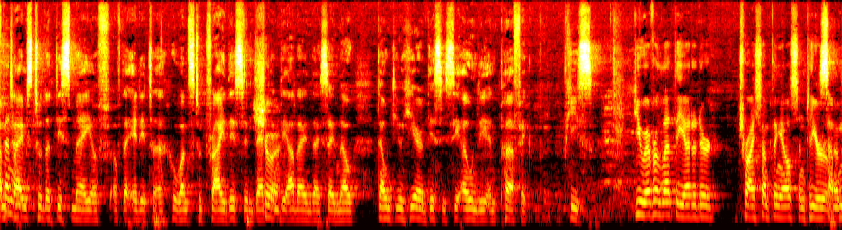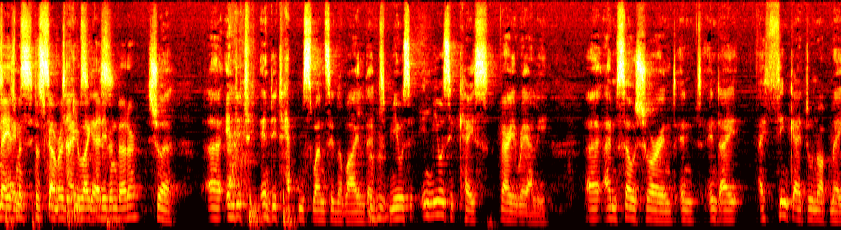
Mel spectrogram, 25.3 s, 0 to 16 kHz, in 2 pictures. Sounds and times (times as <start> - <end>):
Male speech, man speaking: 0.0 - 25.2.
